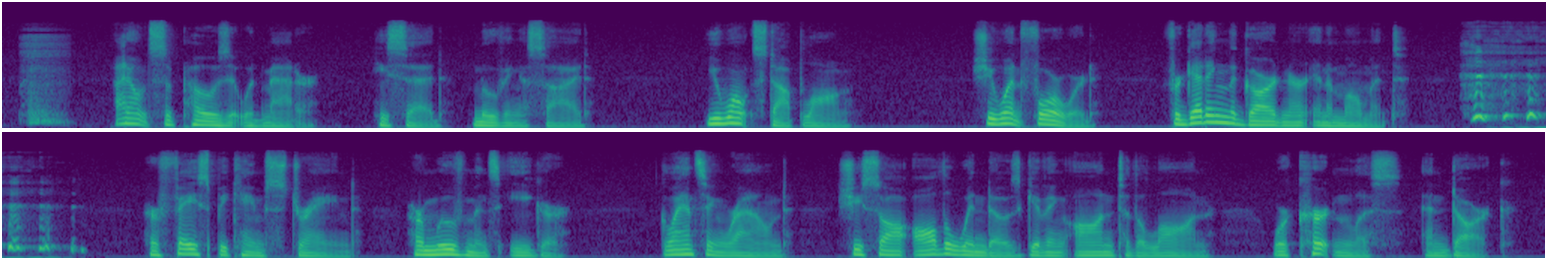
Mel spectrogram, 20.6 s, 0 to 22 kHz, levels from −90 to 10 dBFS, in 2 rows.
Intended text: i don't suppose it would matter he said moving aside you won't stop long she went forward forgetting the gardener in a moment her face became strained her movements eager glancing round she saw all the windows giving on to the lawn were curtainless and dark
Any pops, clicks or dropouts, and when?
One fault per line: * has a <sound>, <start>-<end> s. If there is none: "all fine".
* has a sniff, 0.1-0.5 s
* has a laugh, 9.7-10.9 s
